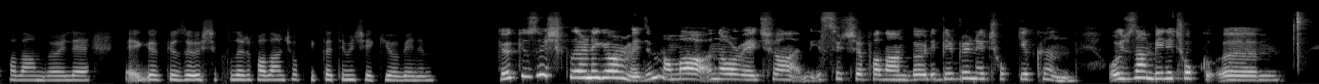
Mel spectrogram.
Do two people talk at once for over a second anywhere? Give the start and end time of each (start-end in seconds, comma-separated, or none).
none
